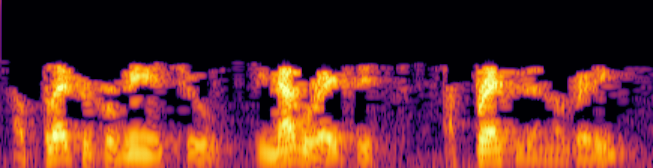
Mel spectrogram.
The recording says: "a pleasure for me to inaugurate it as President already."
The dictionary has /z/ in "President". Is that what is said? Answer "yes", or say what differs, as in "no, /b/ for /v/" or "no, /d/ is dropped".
no, /s/ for /z/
